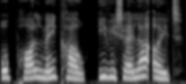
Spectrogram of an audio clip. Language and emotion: Maithili, fearful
